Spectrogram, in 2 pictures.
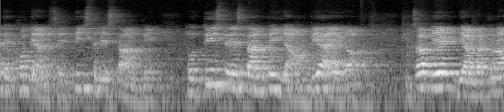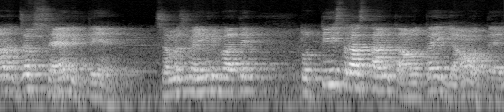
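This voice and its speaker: A high-voiced man teaches shorthand in a patient, repetitive way, often pausing to check that the class follows. He sounds distant and very echoey, with a dull tone and a faint hiss behind him. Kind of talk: classroom-style tutorial.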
